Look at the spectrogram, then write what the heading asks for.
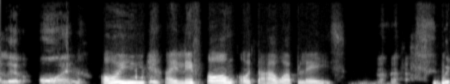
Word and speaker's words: Ottawa: I live on Ottawa Place. We pronounce that Ottawa.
